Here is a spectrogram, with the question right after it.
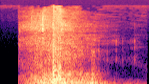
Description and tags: A fast rolling chair rolling on a wooden floor.
{"fr":"Chaise de bureau rapide","desc":"Une chaise à roulettes roulant rapidement sur du parquet.","tags":"chaise bureau roulettes rouler roues"}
